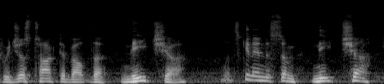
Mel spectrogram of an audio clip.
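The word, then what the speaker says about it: Nietzsche: Um, and I think since we just uh since we just talked about the niche, let's get into some nichems. How to pronounce his name.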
